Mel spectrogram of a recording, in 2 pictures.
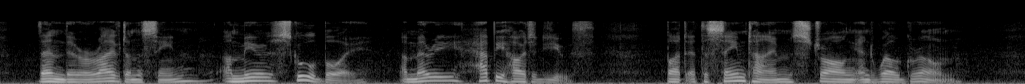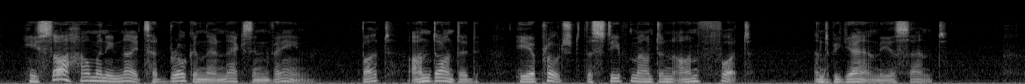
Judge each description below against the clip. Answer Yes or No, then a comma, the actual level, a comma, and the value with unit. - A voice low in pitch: Yes, low, 120 Hz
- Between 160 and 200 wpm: No, average, 140 wpm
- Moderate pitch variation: Yes, average, 4.4 semitones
